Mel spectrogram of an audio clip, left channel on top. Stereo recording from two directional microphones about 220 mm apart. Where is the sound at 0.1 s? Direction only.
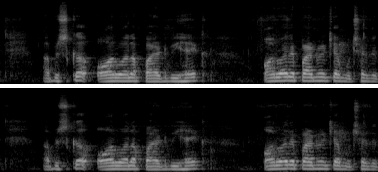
40° left (ahead or behind).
